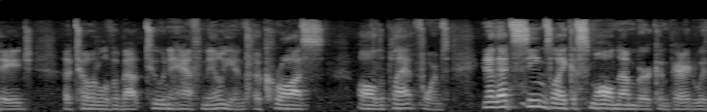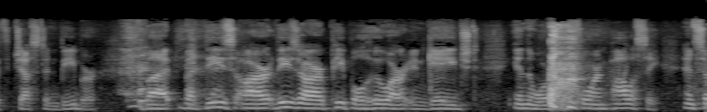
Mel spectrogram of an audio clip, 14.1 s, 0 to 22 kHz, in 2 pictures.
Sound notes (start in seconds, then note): 8.4 laughter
